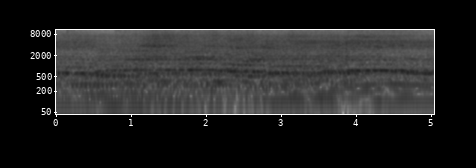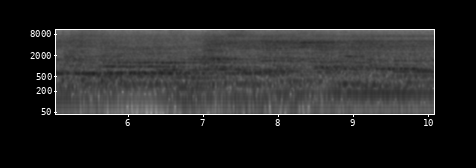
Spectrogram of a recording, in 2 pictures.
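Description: A group singing a gospel praise song, with a melody line over long held low notes, steady throughout.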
